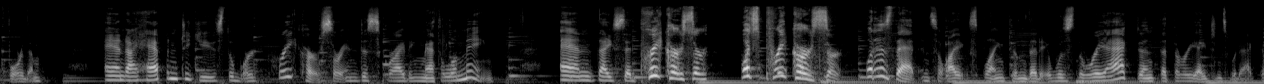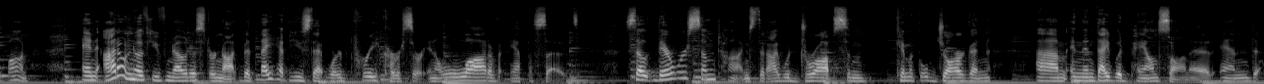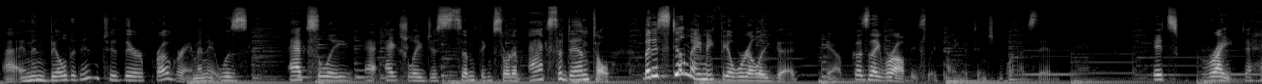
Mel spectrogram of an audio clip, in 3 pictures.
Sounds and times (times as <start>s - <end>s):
Speech: 0.0s - 0.4s, 1.1s - 5.0s, 5.6s - 12.9s, 13.5s - 35.8s, 36.8s - 37.9s
Music: 0.0s - 37.9s.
